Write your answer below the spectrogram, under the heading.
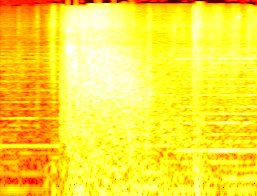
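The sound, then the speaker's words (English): Gunshot during a running fight between frontiersmen and Huron warriors: a heavy blast bursts in and lingers as a rough roar, then a second sharp shot cracks near the end. “Chingachgook shoots one as he's running, then smacks another in the neck with his gun.”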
